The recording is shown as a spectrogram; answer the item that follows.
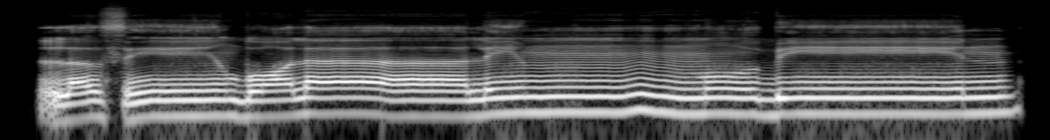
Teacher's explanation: ضاد کو پر آواز میں ادا کریں گے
